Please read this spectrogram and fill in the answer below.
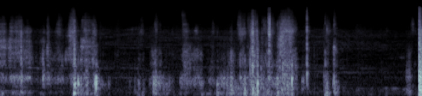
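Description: Trading cards and their packaging being handled: irregular scraping and rustling with small clicks.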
